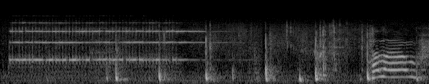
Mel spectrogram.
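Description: Telephone ringing once for about two seconds, then stopping. A few light knocks and clicks follow as the handset is handled.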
